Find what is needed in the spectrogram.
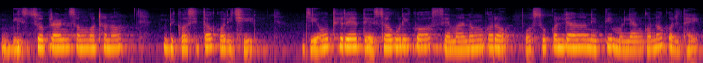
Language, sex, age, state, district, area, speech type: Odia, female, 18-30, Odisha, Boudh, rural, spontaneous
